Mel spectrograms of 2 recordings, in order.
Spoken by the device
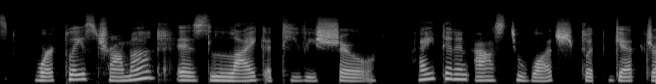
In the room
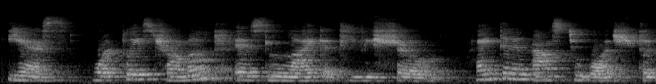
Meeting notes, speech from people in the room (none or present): none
